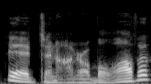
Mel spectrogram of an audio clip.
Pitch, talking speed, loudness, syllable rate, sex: 120 Hz, 160 wpm, -17 LUFS, 6.5 syllables/s, male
